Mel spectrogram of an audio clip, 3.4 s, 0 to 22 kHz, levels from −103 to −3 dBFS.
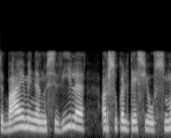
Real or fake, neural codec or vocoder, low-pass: real; none; 5.4 kHz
